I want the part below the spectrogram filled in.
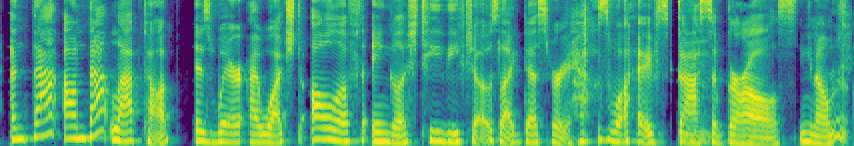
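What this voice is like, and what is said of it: American-sounding English accent. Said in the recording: “where did you get your accent from? Did you live on the West Coast?”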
